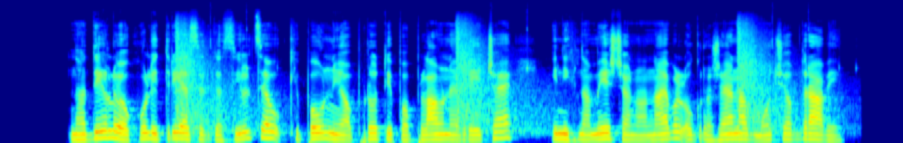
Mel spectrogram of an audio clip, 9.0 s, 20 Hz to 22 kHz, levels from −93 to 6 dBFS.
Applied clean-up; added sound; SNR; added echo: none; Gunshot, gunfire; 14 dB; none.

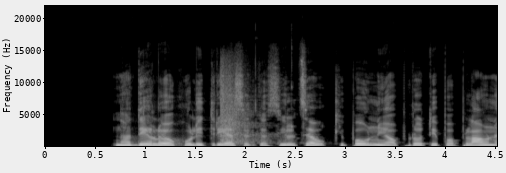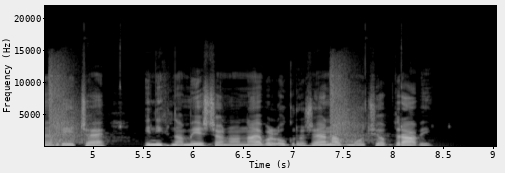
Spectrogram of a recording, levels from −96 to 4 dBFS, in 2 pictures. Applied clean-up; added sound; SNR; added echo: classical method spectral subtraction.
